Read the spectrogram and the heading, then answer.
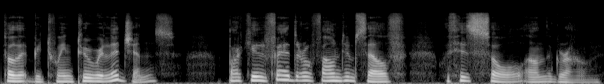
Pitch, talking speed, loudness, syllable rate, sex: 140 Hz, 140 wpm, -18 LUFS, 4.2 syllables/s, male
